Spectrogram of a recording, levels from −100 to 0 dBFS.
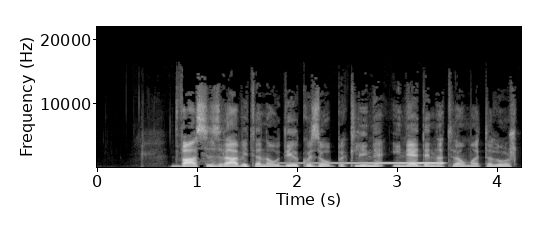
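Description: From 1.78 s to 3.51 s, just after "se zdravita na", a loudspeaker feedback squeal rises at 687 Hz. The microphone is re-amplifying its own loudspeaker output. Unlike a steady interfering whistle, the tone swells over about a second and a half until it matches the speech in loudness.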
